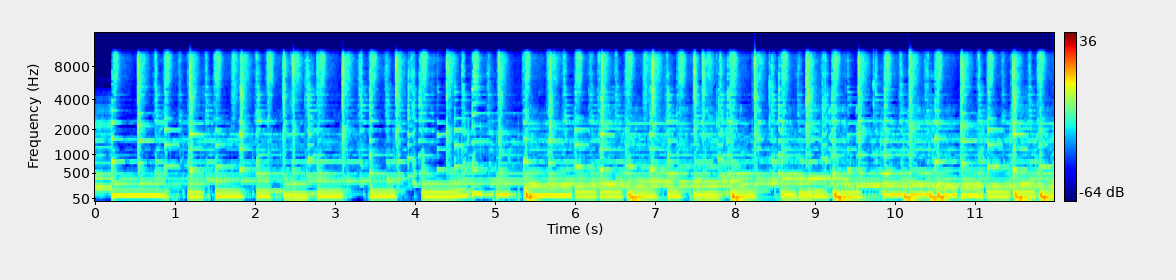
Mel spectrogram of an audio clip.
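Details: Lively plucked-string music, guitar-like and rhythmic, fills the recording with no animal sounds.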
